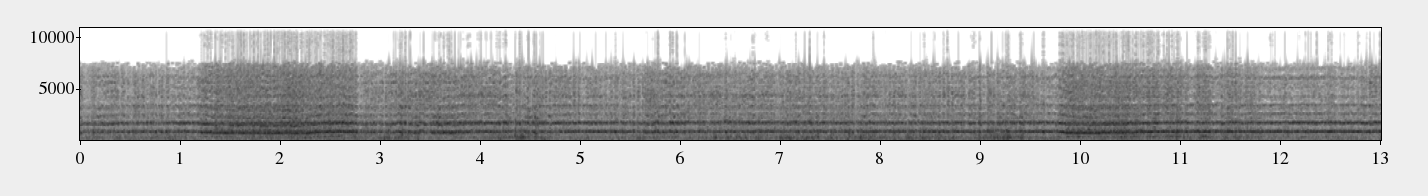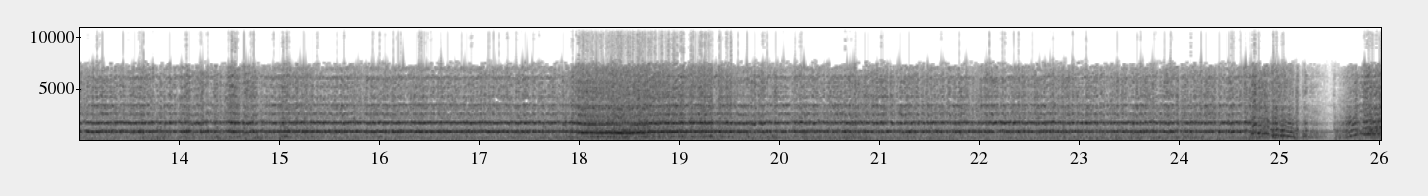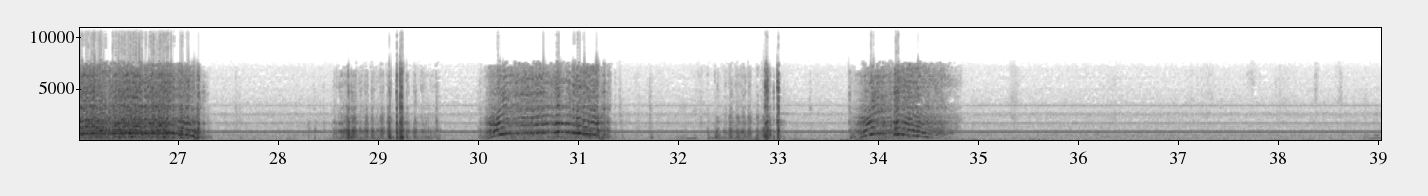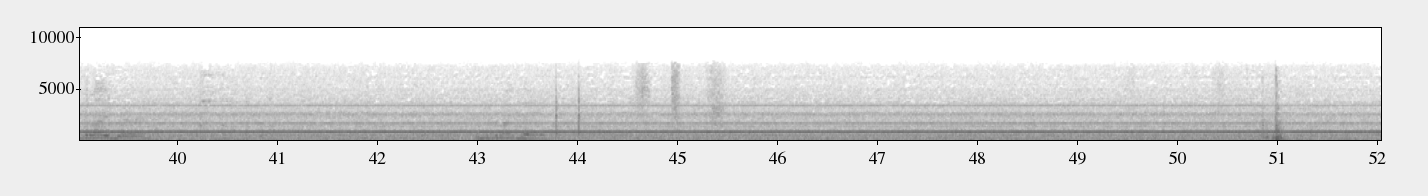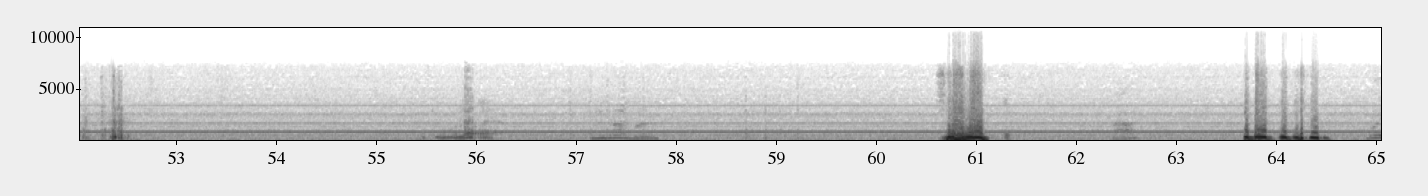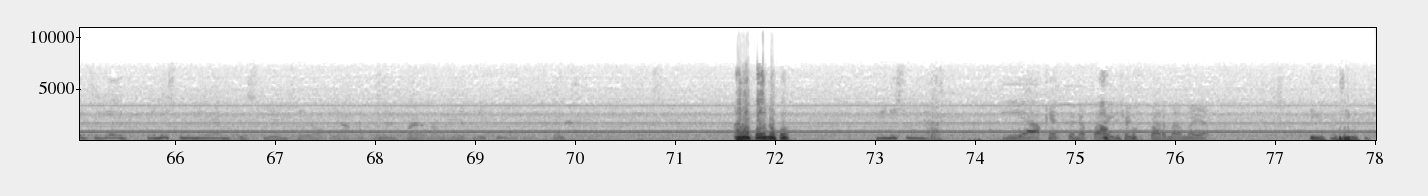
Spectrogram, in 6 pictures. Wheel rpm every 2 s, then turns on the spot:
200, 210, 230, 230, 230, 230, 230, 230, 230, 230, 240, 230, 130, 110, 10, 80, 20, 30, 0, 0, 0, 0, 0, 0, 0, 0, 0, 0, 0, 0, 0, 0, 0, 0, 0, 0, 0, 0, 0.
26-32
